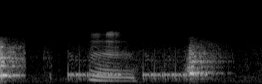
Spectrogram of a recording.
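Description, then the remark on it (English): A dog barks and yelps in a few short, tonal bursts, moderately loud, with a longer whining yelp in the middle and brief pauses between. “Oh, there's a dog.”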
